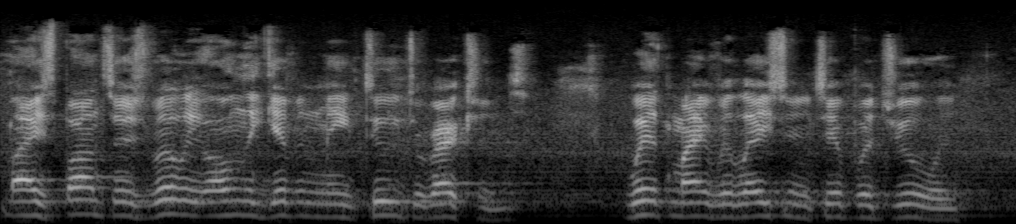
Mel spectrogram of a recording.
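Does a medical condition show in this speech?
Yes: ALS.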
